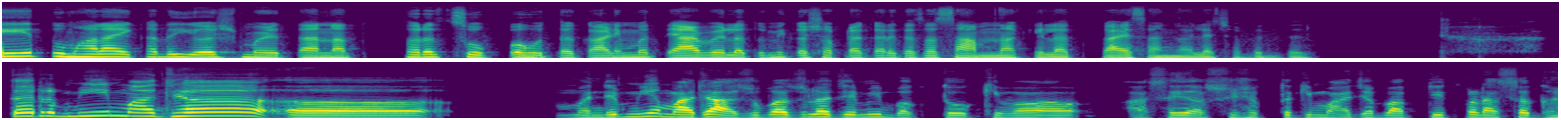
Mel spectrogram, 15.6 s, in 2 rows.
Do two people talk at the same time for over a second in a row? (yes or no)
no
